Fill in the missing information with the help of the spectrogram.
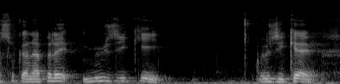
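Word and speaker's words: μουσική: Musiké. Bon, c'est prononciation, comme on dit, le grec moderne. Musiké.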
